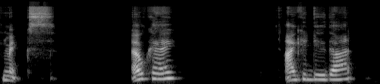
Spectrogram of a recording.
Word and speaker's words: Mx: anybody to feel like they're uncomfortable or unwelcome pronounced mix okay I can do that I can do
